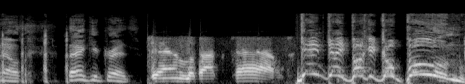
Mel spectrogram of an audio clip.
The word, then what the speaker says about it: Le Batard: So the actual spelling is Lebatard. So that could be Le Batard. It could be Le Batard. It could be Dan Le Batard. So I didn't have the correct pronunciation. So I'm going to go with it's the Dan Le Batard Show.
